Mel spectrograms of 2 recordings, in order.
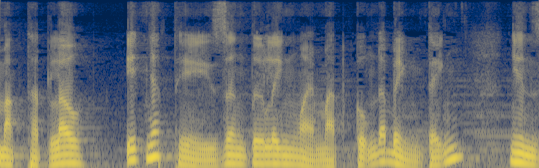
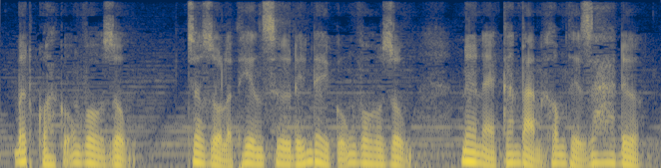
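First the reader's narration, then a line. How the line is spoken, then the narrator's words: Sighing. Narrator (Vietnamese): Dương Tư Linh lại thở dài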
